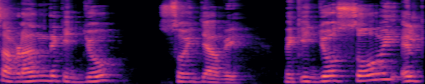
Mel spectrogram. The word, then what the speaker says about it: Yahvé: Esas son las 4 letras y al agregarle vocales entonces se pronuncia Yahvé, porque el hebreo no posee vocales, son todas consonantes, YH, WH. En español, Yahvé.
